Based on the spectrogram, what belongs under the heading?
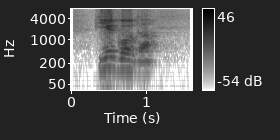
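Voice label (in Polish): "jegoda", Polish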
